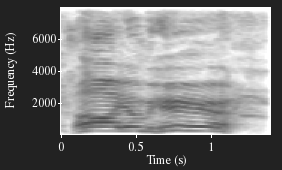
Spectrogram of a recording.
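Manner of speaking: very loud, high, booming heroic shout. Answering a cue during a group game, loud All Might shout. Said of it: "I had my thing on full blast".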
